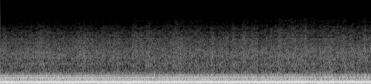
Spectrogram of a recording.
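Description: Kawasaki Ninja ZX-14R sportbike engine fitted with slip-on exhausts, running loud and steady with a deep, throaty drone that holds without pause.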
